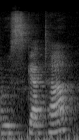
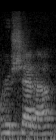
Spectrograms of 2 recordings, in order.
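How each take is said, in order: First: The middle consonant is a hard K sound. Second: The middle consonant is a ch sound. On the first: The speaker calls it right. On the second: The speaker calls it wrong.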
